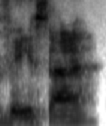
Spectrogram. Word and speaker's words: Vesa: Thank you, Vesa, for being there in person with everyone. And I am so excited to see you all in person in Abu Dhabi sometime soon. Thank you, everyone. Vesa, I really appreciate you spending time with us.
